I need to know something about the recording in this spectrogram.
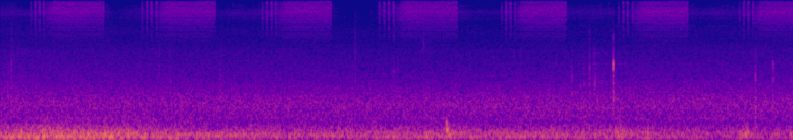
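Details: Close view of a cricket on a leaf outdoors, giving high thin pulsed chirps in regular bursts about once a second, partly masked by a low rumbling hum like distant traffic and a few faint clicks.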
